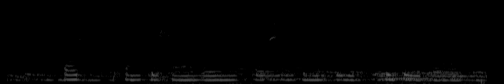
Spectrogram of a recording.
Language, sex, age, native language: Icelandic, female, 15, Icelandic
